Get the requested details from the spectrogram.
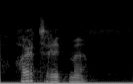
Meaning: heart rate, cardiac rhythm, heart rhythm
- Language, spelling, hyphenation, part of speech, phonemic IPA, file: Dutch, hartritme, hart‧rit‧me, noun, /ˈɦɑrtˌrɪt.mə/, Nl-hartritme.ogg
